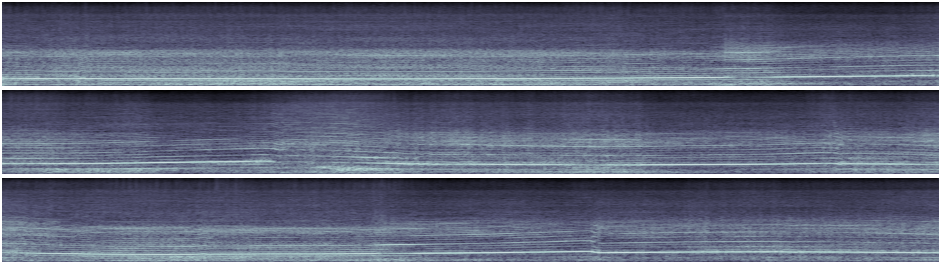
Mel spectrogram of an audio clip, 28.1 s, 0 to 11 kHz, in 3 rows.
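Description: Yamaha YZF-R6's 600 cc inline-four engine at high revs, heard from on board the bike, its pitch rising and falling as the throttle is worked through the corners. Its pitch jumps abruptly a few times at gear changes between third and fourth.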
